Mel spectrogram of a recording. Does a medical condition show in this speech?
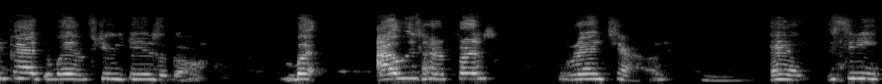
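Yes: cerebral palsy.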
